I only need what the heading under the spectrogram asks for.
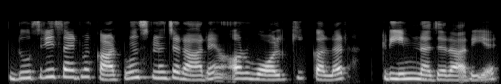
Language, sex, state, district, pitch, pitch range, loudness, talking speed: Hindi, female, Uttar Pradesh, Lalitpur, 270 Hz, 230-305 Hz, -15 LUFS, 205 wpm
